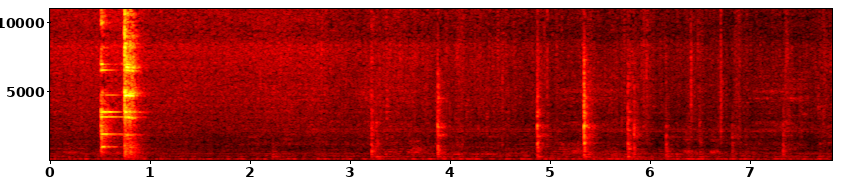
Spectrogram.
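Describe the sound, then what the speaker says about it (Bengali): Ginger-garlic paste fries in ghee in a pan with prawns for a prawn malai curry, a soft steady sizzle under two sharp utensil clinks early on and light scattered stirring scrapes and taps throughout, with no talk. "আদা রসুনটা ভালোভাবে ভেজে নিতে হবে, নাহলে গন্ধ ছাড়বে কাঁচা আদা রসুনের"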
